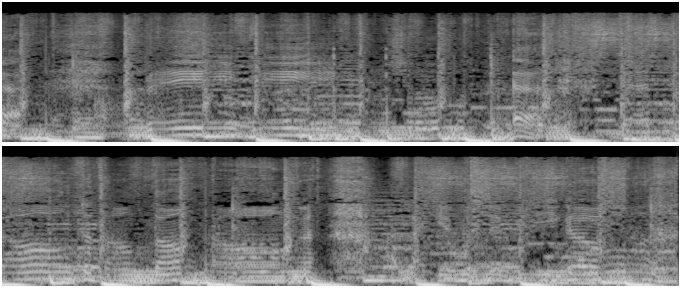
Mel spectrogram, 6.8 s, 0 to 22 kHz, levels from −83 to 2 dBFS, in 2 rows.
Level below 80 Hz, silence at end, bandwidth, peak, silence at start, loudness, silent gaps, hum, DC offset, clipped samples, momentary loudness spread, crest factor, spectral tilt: -16 dBFS; 0 s; 16.5 kHz; -2 dBFS; 0 s; -16 LUFS; none; none; under 0.1%; under 0.1%; 2 LU; 12 dB; -4.5 dB/octave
